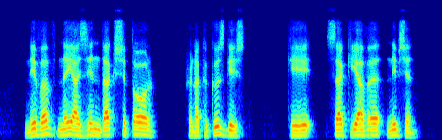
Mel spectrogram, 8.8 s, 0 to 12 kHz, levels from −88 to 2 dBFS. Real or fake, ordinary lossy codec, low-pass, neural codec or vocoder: fake; Opus, 24 kbps; 7.2 kHz; codec, 16 kHz, 0.2 kbps, FocalCodec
